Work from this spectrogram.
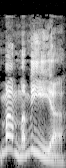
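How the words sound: It is said in a Mario impression.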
